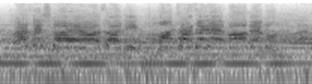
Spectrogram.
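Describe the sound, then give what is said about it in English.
In one corner of a stadium, female fans packed into the seats scream, chant and wave flags. Their high-pitched voices form a loud, continuous wall of sound, with individual shrill cries rising and falling throughout. “In one corner, female fans packed the seats, screaming and waving flags.”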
